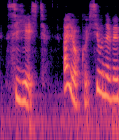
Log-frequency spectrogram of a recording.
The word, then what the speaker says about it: съесть: Donc il y a bien le signe dur qui sépare le S du reste du mot. Donc on dit съесть.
